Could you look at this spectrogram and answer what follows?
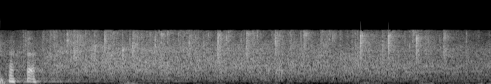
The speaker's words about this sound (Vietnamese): Thì ra là hôm nay tôi được biết rồi là đã đi mừng cha xứ kỷ niệm ngày chịu chức linh mục. Xin ông bà anh chị em cho chúng tôi tràng vỗ tay.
